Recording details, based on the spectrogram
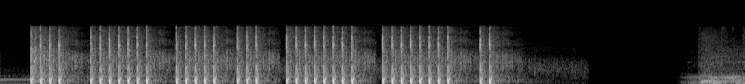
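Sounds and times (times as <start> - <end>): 
DShK heavy machine gun firing bursts: 0.3 - 5.2.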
